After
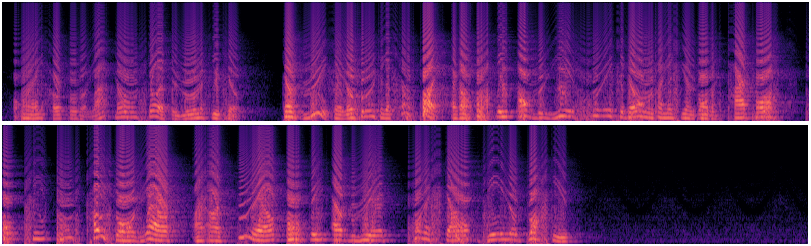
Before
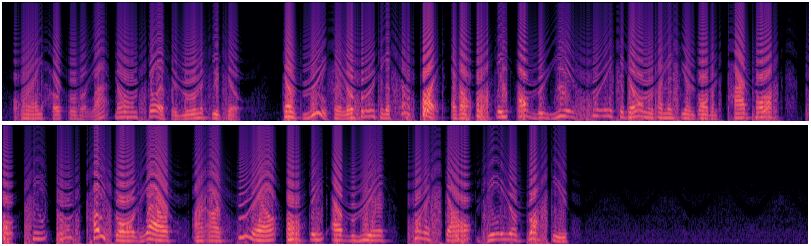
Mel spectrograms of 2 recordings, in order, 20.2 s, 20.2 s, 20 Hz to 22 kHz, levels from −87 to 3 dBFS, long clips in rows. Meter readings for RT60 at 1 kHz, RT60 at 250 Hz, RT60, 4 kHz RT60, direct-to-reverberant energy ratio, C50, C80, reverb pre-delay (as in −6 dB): 1.1 s, 0.95 s, 1.1 s, 1.0 s, 6.5 dB, 13.5 dB, 16.0 dB, 3 ms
